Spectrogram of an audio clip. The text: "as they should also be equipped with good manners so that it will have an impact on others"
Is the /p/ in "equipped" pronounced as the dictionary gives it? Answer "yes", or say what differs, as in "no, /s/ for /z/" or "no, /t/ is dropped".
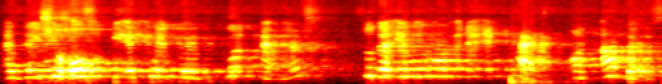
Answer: no, /p/ is dropped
